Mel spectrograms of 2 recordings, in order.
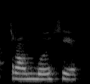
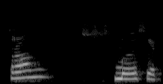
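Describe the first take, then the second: First: Said in the usual way. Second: "Trombosit" drawn out very slowly, syllable by syllable; slow repeat. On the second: Shown as a demonstration. Tutor repeating the term for students, very slowly drawn out. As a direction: stretch "Trombosit" so students catch every sound.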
